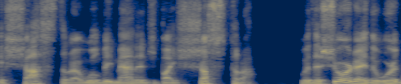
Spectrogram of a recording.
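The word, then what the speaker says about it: śāstra: Sanskrit library of texts shastra text scriptures. There's two words in Sanskrit shastra and shastra. Shastra with a long a with there's a line over the a shastra refers to wisdom teachings.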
